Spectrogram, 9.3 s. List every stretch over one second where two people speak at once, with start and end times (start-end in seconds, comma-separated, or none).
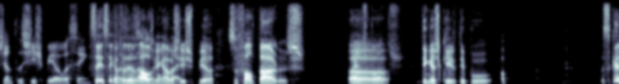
1.3-2.8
